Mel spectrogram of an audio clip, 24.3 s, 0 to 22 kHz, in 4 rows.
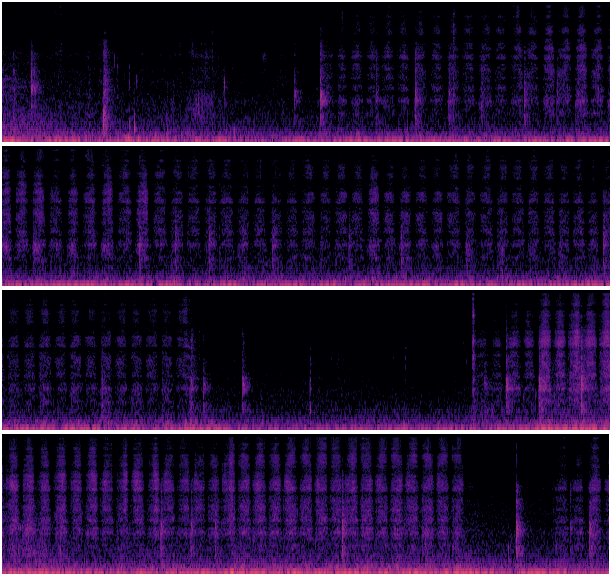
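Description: A 180-grit fret eraser rubs back and forth across a guitar fret, a faint, steady close-up scrubbing with small ticks, growing slightly louder and more continuous toward the end.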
